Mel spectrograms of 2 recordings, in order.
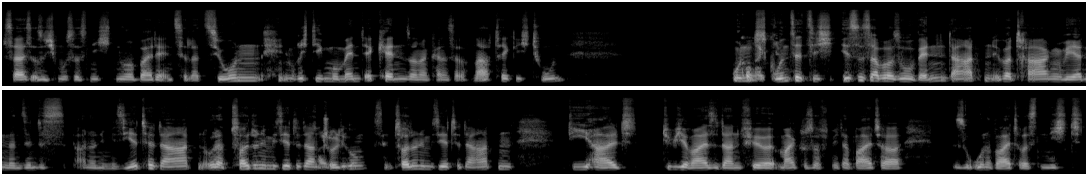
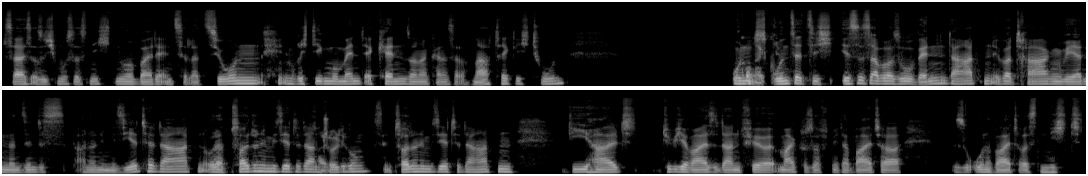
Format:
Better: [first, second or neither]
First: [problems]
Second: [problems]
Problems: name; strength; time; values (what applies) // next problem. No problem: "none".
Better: second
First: thin; very; fading below 300 Hz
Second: none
